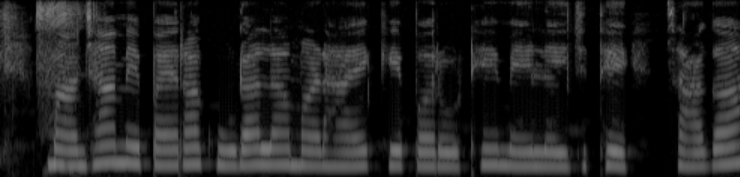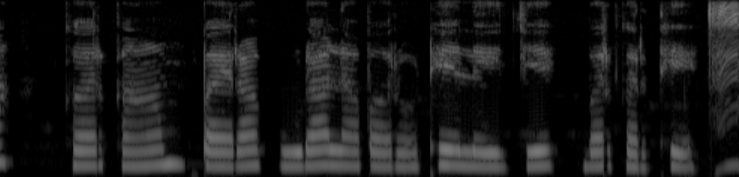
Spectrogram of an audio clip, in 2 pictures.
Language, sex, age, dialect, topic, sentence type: Chhattisgarhi, female, 18-24, Northern/Bhandar, agriculture, statement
